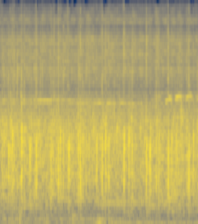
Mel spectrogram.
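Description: An audience applauding the Lord with jubilation in worship, a steady dense patter of many hands clapping, sustained evenly throughout with no talking over it.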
